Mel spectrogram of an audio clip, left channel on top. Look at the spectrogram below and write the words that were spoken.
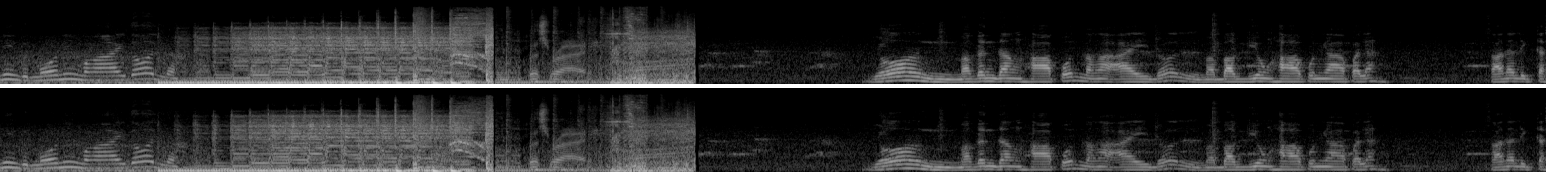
mga idol. That's right. Yon, magandang hapon mga idol. Mabagyong hapon nga pala. Sana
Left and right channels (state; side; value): normal; both; correlation 0.87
